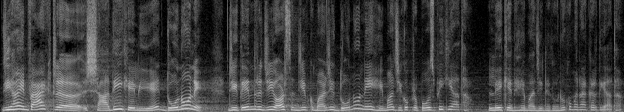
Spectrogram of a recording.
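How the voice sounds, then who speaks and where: A woman's voice: fairly high pitch, moderate pace. A woman with an Indian accent hosting a radio show, telling scripted stories and introducing songs in a dramatic, emphatic way. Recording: long reverb on the voice.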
